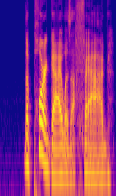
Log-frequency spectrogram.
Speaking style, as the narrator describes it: Mahan sneered

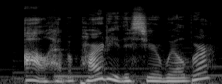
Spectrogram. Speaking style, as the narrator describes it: said Wilbur

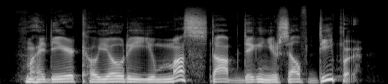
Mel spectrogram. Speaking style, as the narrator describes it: said Rumor

